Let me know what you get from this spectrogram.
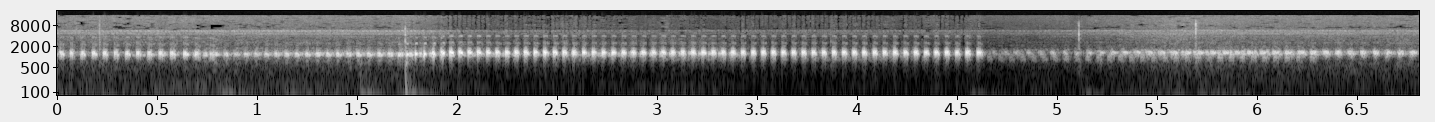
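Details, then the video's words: Frogs and toads in nature, calling in a rapid pulsing trill that rises slightly in pitch, holds strongly, then drops off suddenly before a softer trill resumes. "Os sons dos sapos , rãs e perereca na Natureza"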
